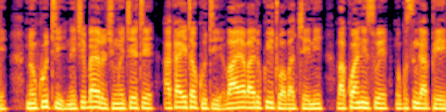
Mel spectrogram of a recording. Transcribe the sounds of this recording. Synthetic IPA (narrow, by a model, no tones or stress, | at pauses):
no̞kutine̞t͡ʃiɓaiɾo̞t͡ʃimwe̞t͡ʃe̞te̞akaitakutiʋajaʋaɾikuitwaʋat͡ʂe̞ni | ʋakwaniswe̞no̞k̬usiŋɡape̞ːri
